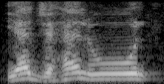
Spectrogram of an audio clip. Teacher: الجيم لابد من قلقلتها لانها ايه؟ ساكنه · Term: قلقلت الجيم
